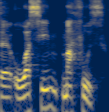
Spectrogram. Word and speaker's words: Wassim Mahfouz: Can you pronounce it properly? Wasim. Yes, it's Wasim Mafuz. Wasim Mafuz.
